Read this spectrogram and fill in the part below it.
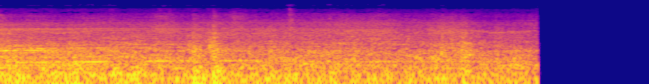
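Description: A train rumbles slowly into a station along the rails.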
